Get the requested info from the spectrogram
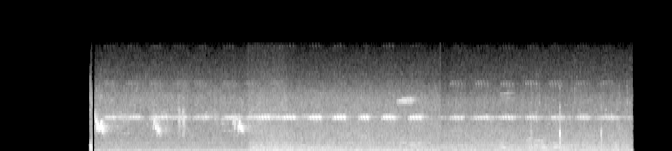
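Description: Outdoor ambience of an insect chirping: a steady high-pitched trill broken into short, even pulses, over a low rumble, with a few faint clicks. It cuts in about a second in and cuts off suddenly near the end.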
